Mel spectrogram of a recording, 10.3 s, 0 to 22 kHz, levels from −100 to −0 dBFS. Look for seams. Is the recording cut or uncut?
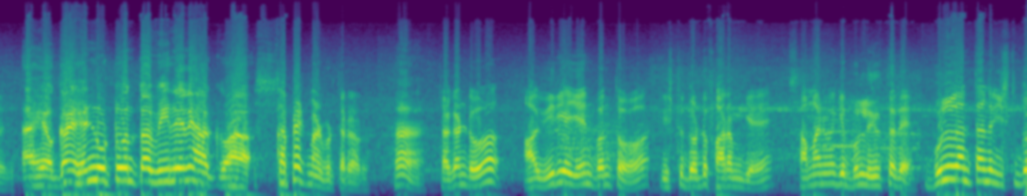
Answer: cut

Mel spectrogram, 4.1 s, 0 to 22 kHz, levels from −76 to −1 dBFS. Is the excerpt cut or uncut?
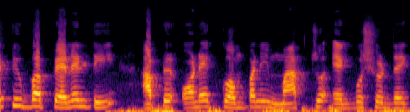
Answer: uncut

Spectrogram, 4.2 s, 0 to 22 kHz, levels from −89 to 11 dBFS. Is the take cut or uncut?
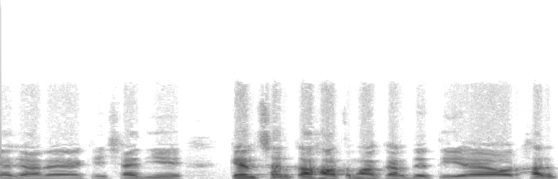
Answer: uncut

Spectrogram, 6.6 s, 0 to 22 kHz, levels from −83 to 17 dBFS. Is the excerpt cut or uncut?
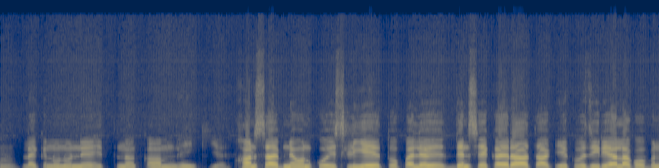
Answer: cut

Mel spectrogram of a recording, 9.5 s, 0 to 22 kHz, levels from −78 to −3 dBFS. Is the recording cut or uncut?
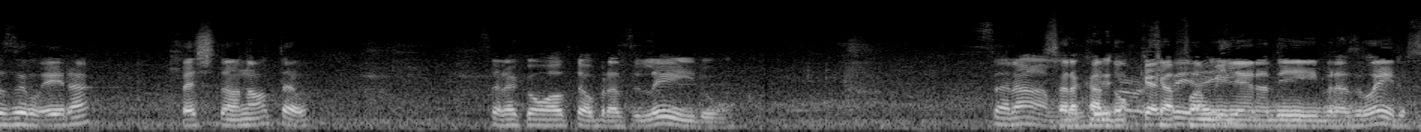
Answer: uncut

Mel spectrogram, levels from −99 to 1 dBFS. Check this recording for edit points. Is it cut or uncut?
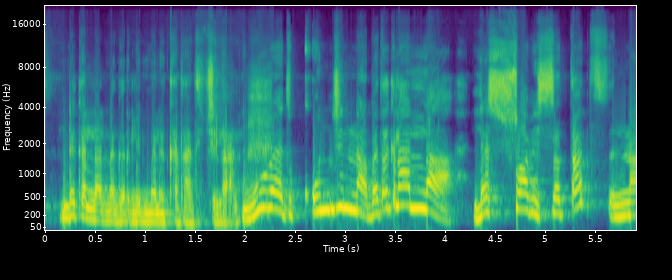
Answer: cut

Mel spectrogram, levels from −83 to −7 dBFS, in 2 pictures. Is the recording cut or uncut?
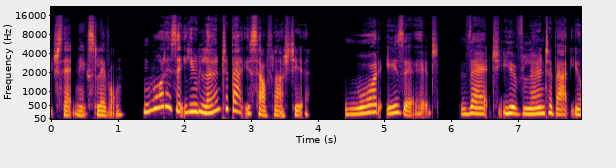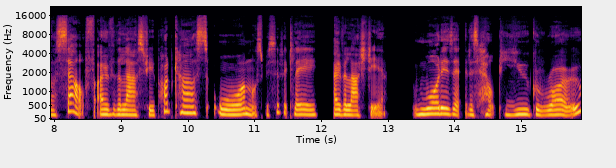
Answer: cut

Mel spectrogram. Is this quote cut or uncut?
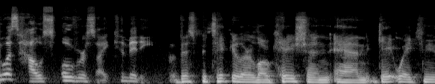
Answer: cut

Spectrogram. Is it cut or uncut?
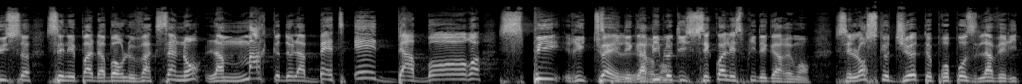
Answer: cut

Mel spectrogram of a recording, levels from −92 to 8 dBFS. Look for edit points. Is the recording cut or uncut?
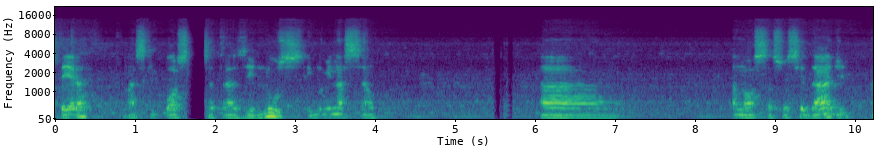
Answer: uncut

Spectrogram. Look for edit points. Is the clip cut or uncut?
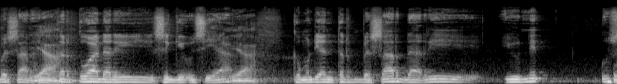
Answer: uncut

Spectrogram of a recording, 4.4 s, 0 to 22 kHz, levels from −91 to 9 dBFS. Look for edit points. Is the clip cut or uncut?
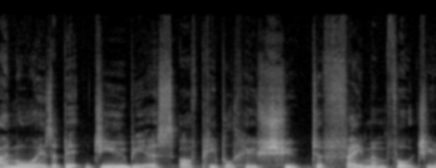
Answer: uncut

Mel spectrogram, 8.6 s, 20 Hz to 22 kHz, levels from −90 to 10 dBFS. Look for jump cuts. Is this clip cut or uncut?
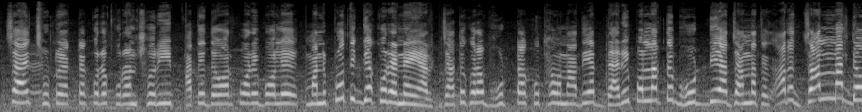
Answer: cut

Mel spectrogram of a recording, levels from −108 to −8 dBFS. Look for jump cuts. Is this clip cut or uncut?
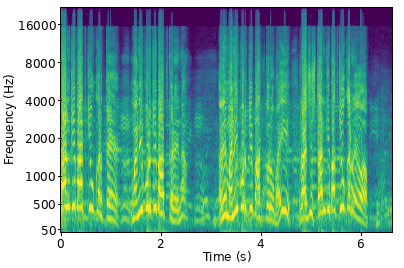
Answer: uncut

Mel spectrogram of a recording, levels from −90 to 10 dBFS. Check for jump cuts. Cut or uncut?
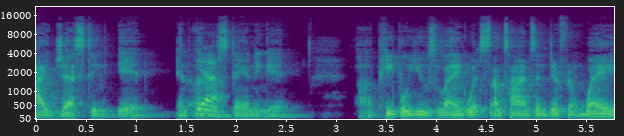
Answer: uncut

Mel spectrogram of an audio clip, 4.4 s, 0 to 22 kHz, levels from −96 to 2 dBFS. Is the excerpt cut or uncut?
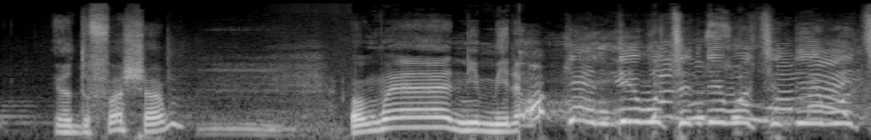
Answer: cut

